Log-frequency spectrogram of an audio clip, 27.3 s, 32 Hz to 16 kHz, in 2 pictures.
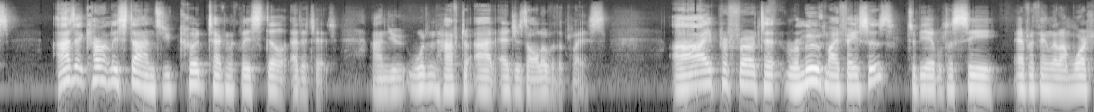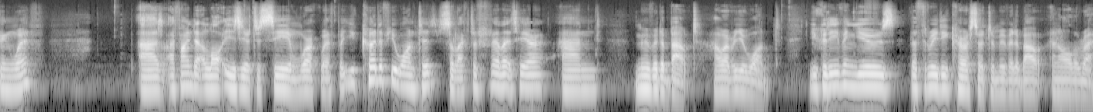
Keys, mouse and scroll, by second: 6.3 middle click, 21.0 g, 24.2 g, 24.3 ctrl+z.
